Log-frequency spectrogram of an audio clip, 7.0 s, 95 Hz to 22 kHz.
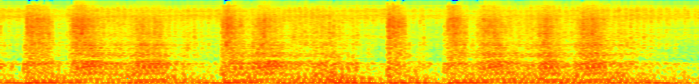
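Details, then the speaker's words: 1981 Ford Mustang 5.0 V8, carbureted, parked since 1996, running on a temporary micro electric fuel pump: lumpy idle that stumbles, surges and nearly dies. A bad vacuum leak is suspected, possibly a carb gasket; distributor timing may also be off. "This thing has a horrible vacuum leak somewhere. Give me a few minutes. I'm going to see if I can find that vacuum leak."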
